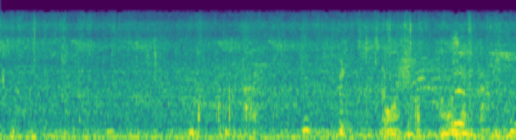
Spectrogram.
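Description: Dry grass and leaves rustle as a small monkey squirms on the ground.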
